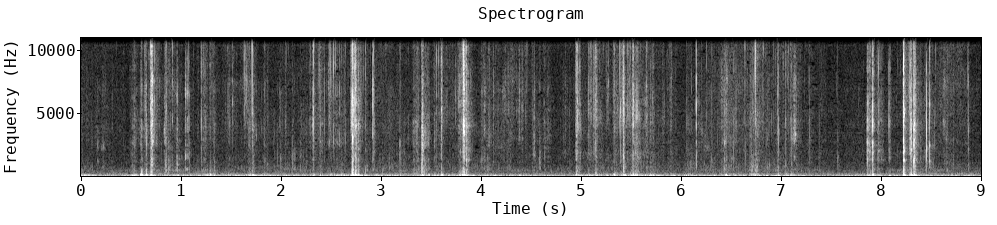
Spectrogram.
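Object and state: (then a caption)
Dry recycled soap disc. A round, solid, palm-sized multicolored disc of dry recycled soap is held in one hand and scraped and shaved with a metal knife blade. Dry, crumbly scraping and crunching sounds come in quick bursts, with sharp, bright transients over a low rumble.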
